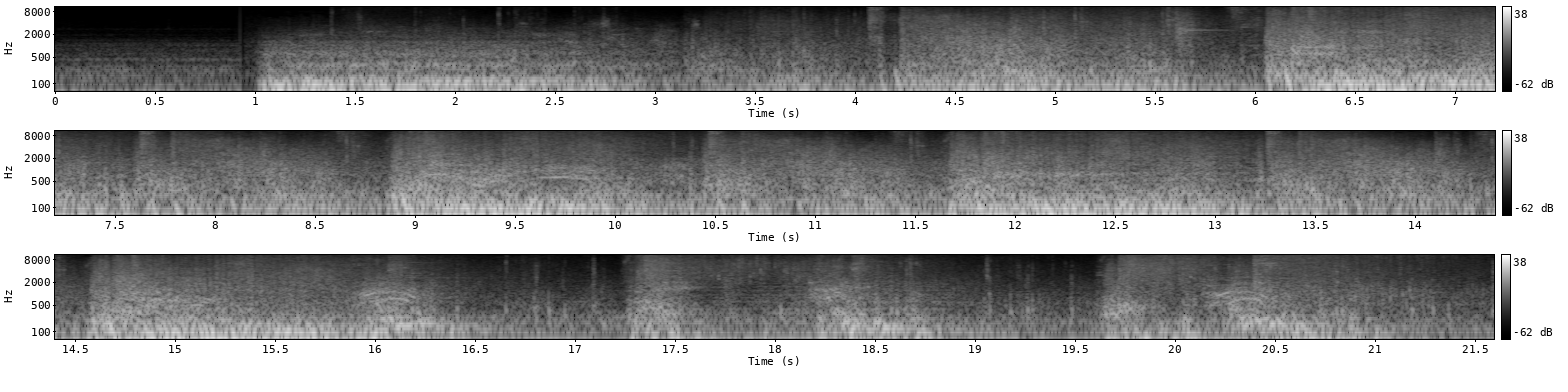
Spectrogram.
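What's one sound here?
Swords clash and slash in a fight.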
